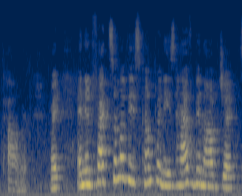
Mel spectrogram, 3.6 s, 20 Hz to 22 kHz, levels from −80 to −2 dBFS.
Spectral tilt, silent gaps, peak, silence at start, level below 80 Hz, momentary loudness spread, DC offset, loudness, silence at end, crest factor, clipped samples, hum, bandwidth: -5.5 dB/octave; none; -12 dBFS; 0 s; -50 dBFS; 12 LU; under 0.1%; -28 LUFS; 0 s; 14 dB; under 0.1%; none; 15 kHz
